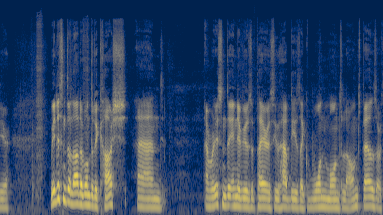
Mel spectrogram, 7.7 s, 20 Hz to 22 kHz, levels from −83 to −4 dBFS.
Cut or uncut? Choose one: uncut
